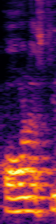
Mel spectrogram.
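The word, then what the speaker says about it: honesty: എച്ച് എന്ന് പറയാൻ പാടില്ല, ഓണസ്റ്റി എന്നേ പറയാം. അവിടെ എച്ചിന് ഉച്ചാരണമില്ല, നിങ്ങൾ ഓർമ്മിക്കുക.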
